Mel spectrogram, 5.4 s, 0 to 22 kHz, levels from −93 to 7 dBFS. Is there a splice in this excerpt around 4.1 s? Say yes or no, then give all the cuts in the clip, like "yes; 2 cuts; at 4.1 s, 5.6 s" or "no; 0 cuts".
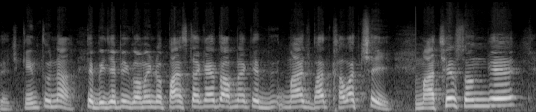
yes; 2 cuts; at 0.8 s, 4.1 s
